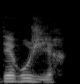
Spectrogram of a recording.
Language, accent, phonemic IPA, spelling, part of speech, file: French, France, /de.ʁu.ʒiʁ/, dérougir, verb, LL-Q150 (fra)-dérougir.wav
- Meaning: 1. unredden, deredden (to cause to stop being red) 2. unredden (to cease being red, to lose redness)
